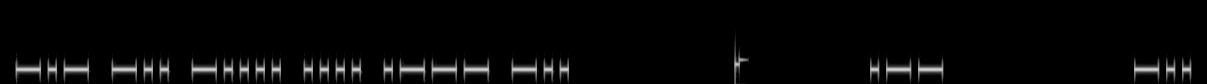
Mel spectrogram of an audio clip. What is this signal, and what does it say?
Morse code, heard as a keyed tone, about 15 wpm, spaced as for 10 wpm, 700 Hz. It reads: KD6HJD WD
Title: USA Call Signs - 6 Characters - 8x Character Spacing - 15wpm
